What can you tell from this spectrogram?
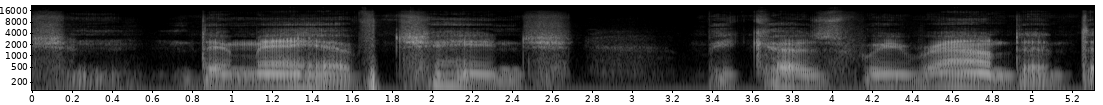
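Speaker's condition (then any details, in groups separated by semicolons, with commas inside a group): ALS; abnormally slow voice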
